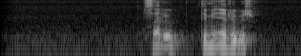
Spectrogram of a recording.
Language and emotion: Russian, neutral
